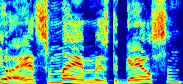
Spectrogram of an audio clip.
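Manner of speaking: put-on very high Creole-Southern Deep South accent. Showing the accent a man on screen sounds like: Kevin Bacon JFK Deep South accent. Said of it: "that Deep South accent".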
